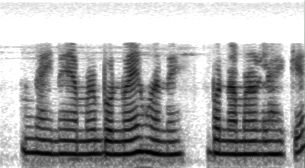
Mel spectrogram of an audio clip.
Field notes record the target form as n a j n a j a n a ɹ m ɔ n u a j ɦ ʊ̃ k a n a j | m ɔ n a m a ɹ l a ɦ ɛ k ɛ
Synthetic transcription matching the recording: n a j n a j a m a ɹ b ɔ n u a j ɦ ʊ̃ a n a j | b ɔ n a m a ɹ l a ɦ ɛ k ɛ

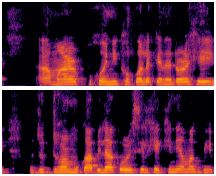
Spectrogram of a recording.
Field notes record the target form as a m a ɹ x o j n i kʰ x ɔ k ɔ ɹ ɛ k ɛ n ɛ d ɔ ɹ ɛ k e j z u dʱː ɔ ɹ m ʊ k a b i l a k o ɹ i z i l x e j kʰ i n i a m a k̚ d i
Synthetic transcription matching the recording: a m a ɹ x o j n i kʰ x ɔ k ɔ l ɛ k ɛ n ɛ d ɔ ɹ ɛ x e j z u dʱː ɔ ɹ m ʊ k a b i l a k o ɹ i s i l x e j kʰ i n i a m a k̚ b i

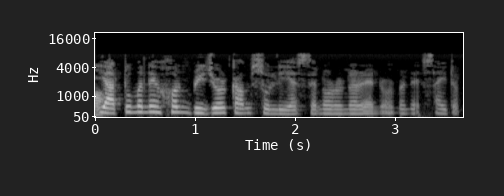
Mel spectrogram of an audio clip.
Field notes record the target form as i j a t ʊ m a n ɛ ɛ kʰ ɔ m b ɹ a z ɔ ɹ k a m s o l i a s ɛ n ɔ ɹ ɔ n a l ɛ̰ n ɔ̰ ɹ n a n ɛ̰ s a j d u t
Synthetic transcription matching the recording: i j a t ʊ m a n ɛ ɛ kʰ ɔ n b ɹ i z ɔ ɹ k a m s o l i a s ɛ n ɔ ɹ ɔ n a ɹ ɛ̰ n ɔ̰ ɹ m a n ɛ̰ s a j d ɔ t

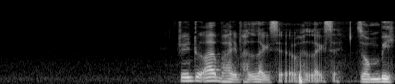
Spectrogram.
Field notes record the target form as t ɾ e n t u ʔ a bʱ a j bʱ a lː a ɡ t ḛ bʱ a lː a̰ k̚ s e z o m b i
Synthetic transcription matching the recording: t ɾ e n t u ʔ a bʱ a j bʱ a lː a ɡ s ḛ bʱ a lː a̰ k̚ s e z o m b i

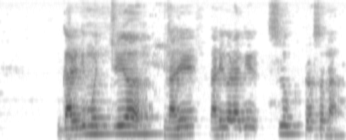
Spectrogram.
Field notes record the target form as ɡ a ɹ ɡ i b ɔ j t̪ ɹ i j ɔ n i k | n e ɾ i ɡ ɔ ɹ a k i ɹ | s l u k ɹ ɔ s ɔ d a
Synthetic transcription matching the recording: ɡ a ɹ ɡ i m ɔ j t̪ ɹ i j ɔ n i | n a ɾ i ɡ ɔ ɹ a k i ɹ | s l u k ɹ ɔ s ɔ n a

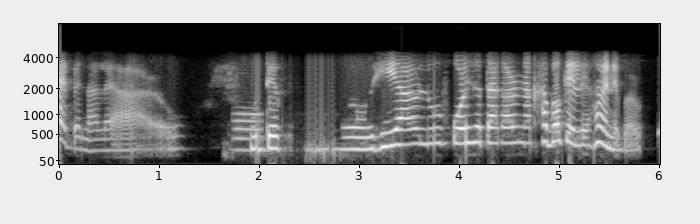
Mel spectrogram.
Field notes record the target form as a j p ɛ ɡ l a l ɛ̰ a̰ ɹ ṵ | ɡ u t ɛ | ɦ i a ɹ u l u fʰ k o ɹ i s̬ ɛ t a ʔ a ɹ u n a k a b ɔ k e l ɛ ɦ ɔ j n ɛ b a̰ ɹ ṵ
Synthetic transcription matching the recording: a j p ɛ l a l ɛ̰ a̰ ɹ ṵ | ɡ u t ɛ | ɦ i a ɹ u l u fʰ k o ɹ i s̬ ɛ t a k a ɹ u n a kʰ a b ɔ k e l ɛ ɦ ɔ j n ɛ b a̰ ɹ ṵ

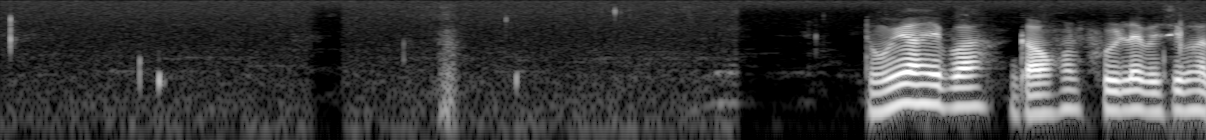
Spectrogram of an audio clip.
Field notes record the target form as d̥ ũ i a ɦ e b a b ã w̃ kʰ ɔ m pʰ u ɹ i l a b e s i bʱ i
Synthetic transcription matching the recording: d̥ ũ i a ɦ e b a ɡ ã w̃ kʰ ɔ n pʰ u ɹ i l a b e s i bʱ a

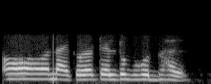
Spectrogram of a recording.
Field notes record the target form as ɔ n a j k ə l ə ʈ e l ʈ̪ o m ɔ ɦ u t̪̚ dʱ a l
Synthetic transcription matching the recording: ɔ n a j k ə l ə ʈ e l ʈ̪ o b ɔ ɦ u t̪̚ bʱ a l

